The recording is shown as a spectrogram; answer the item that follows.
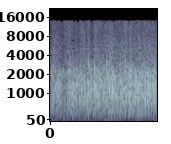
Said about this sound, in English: Now I'm going to call that tepid applause because they don't believe that for a second, but whatever.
